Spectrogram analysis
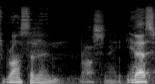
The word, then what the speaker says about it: Rasane: It's Rasane. Rasane. Yeah. That's right. Is that right? Did I say it right? I was gonna be nice. It's actually Rasane.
